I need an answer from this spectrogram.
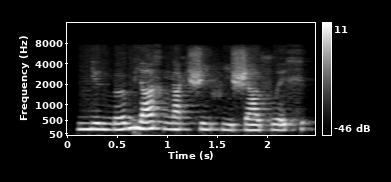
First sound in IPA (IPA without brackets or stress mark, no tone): nʲ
